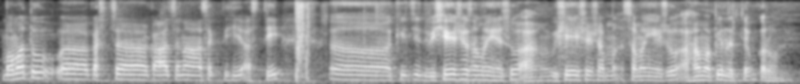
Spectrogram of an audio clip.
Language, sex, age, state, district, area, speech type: Sanskrit, male, 30-45, Telangana, Hyderabad, urban, spontaneous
